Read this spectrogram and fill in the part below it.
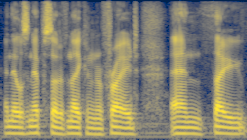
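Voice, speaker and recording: Male guest speaker, native Polish speaker, very deep voice. Casual, wry, self-deprecating storytelling. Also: little pitch movement, brisk, clean tone. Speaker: guest speaker, survival show winner. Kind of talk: informal first-person storytelling to an audience.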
